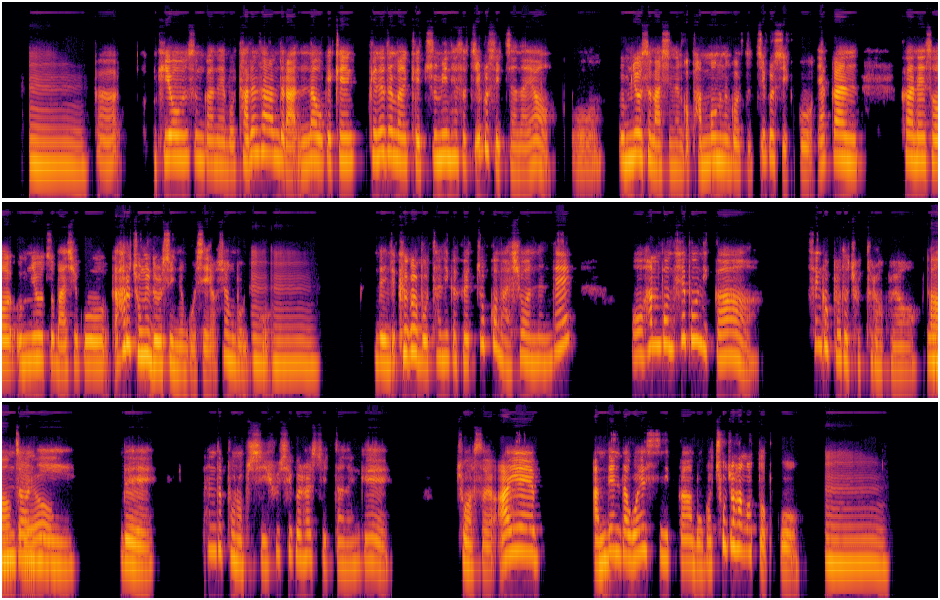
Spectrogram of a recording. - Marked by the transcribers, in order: other background noise; in English: "줌인"
- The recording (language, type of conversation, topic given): Korean, podcast, 휴대폰 없이도 잘 집중할 수 있나요?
